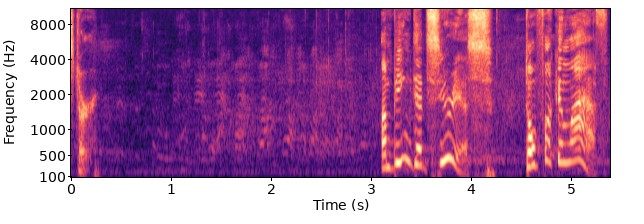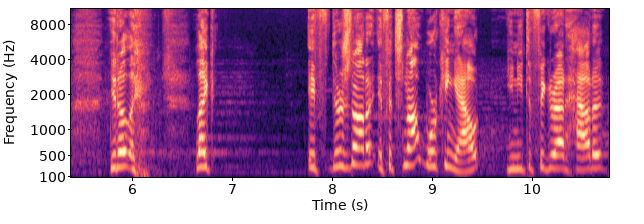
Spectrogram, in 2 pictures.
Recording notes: a keynote that I gave back at SXSW 2014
